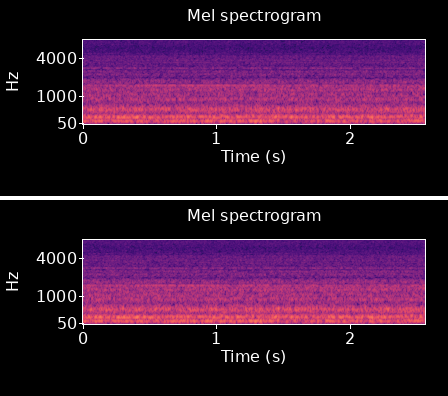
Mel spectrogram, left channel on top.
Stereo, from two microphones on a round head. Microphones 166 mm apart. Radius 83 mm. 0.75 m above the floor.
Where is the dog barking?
I don't hear a dog barking.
